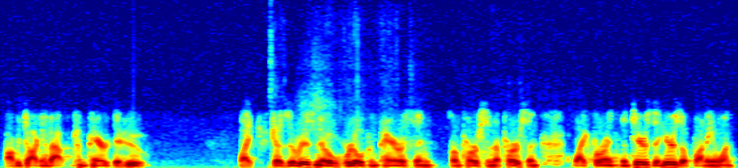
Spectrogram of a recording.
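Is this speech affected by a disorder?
Yes: cleft palate; congenital.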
